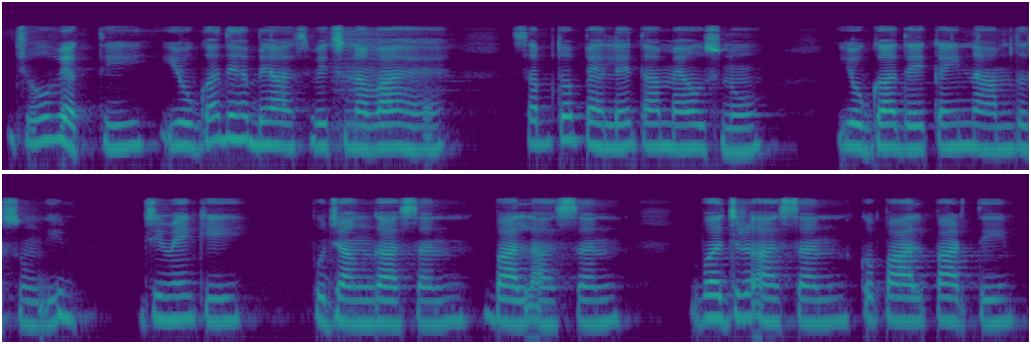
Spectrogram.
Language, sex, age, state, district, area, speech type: Punjabi, female, 18-30, Punjab, Jalandhar, urban, spontaneous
